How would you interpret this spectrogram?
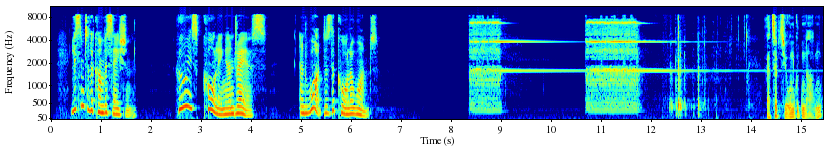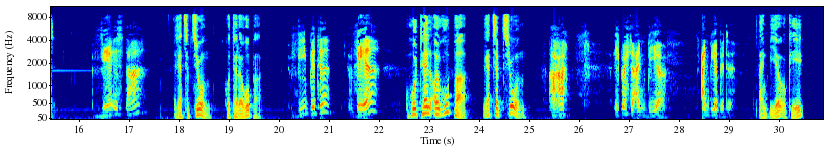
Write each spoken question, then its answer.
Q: And what does the caller want?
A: The caller asks Andreas for a beer.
